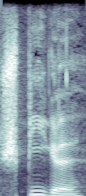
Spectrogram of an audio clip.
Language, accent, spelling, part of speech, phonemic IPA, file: German, Germany, Spiegel, noun, /ˈʃpiːɡl̩/, De-Spiegel.ogg
- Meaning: mirror (smooth surface, usually made of glass with reflective material painted on the underside, that reflects light)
